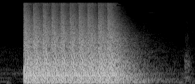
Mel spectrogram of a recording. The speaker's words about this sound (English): So as you guys are hiding and you have gotten down, one of them starts shooting into the air.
